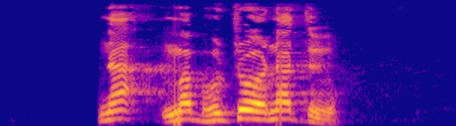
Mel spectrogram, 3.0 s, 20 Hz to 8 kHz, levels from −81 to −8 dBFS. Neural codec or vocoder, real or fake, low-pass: none; real; 7.2 kHz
